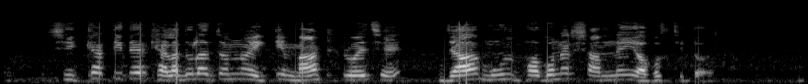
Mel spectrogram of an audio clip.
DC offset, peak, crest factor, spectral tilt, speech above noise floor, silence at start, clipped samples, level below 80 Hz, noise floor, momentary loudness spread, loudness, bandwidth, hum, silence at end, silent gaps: under 0.1%; -4 dBFS; 22 dB; -4 dB/octave; 38 dB; 0.55 s; under 0.1%; -62 dBFS; -62 dBFS; 19 LU; -24 LUFS; 8 kHz; none; 0.95 s; none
